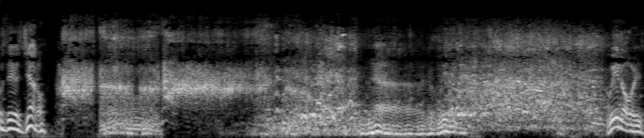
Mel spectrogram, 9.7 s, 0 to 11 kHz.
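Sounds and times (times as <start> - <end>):
speech: 0.0 - 2.6, 3.9 - 7.2, 9.1 - 9.6
German shepherd growling and snarling: 0.9 - 5.2
laughter: 3.8 - 9.2.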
